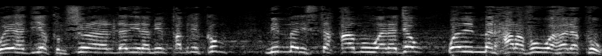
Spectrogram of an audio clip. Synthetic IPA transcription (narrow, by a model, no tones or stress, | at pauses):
wajahd̪ɪjakʊmsʊnanalːæðiːnamɪnqɑbləkʊmː | ɪmːanəst̪ɑqɑːmuwanad͡ʒaw | wamɪmːanħɑɾˤɑfuwaɦalaku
